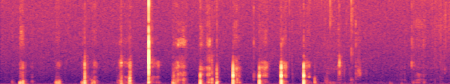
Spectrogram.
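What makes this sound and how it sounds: A metal hook tool scrapes and digs at crumbled silver and cream pressed powder eyeshadow pans set in a small square black plastic palette. Short, dry scratching and tapping strokes come at an uneven pace over a steady low hum, each stroke ending abruptly with no ring.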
